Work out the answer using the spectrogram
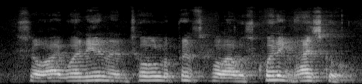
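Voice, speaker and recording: High-pitched male speech with an American accent and fairly even intonation, at a moderate pace, with noticeable background noise. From Mendocino County, California. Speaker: vineyard owner and winemaker. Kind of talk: interview. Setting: home kitchen.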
